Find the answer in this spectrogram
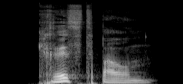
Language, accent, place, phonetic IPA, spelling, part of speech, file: German, Germany, Berlin, [ˈkʁɪstˌbaʊ̯m], Christbaum, noun, De-Christbaum.ogg
- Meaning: Christmas tree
